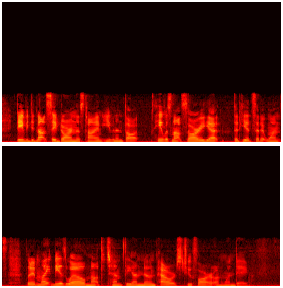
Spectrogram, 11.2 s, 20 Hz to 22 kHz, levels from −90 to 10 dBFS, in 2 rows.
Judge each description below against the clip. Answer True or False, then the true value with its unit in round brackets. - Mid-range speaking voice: False (210 Hz)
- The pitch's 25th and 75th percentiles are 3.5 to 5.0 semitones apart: False (2.6 semitones)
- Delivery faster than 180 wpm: True (195 wpm)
